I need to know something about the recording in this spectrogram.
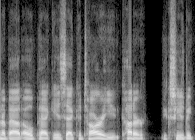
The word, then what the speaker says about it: Qatar: You know, fun fact I did learn about OPEC is that Qatariq Cutter, excuse me, it's pronounced Cutter, uh, used to be a core member of OPEC until about 2019.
